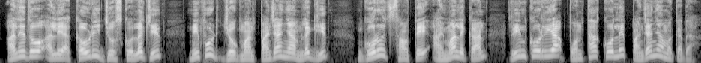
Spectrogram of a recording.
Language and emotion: Santali, happy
